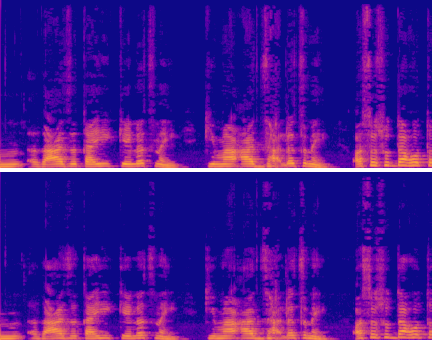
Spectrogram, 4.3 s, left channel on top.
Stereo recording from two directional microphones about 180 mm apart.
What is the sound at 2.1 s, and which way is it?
A woman's voice, 30° left (ahead or behind).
